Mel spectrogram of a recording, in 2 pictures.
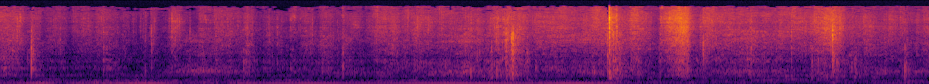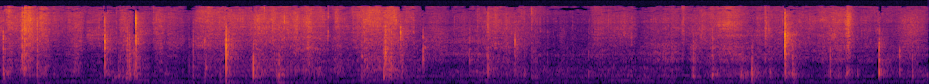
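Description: Plastic release film being lifted from the sticky edges of a diamond-painting canvas, crinkling and crackling faintly with scattered small clicks.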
